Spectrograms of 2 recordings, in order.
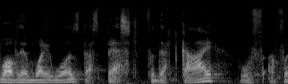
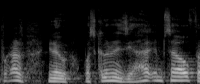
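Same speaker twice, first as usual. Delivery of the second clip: alarmed question; 8 semitones higher, 4 dB louder than usual. Retold or imitated. Worried question to colleague at night.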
